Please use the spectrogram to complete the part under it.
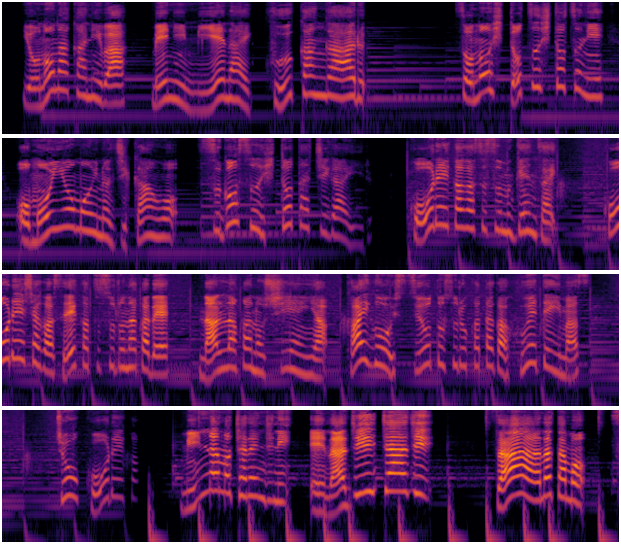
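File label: Japanese, General; GoLocalise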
